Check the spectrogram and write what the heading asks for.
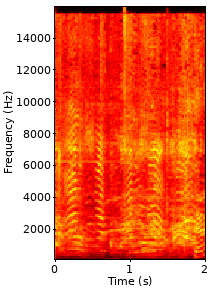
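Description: A crowd of young children's voices, chattering and calling out over one another.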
